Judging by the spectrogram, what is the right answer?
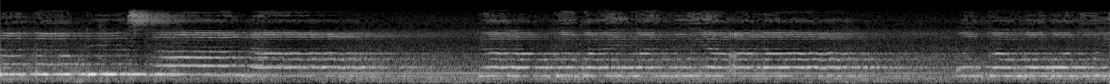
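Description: A woman's solo voice singing the refrain of a responsorial psalm in Indonesian, in long held notes with short breaks between phrases.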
